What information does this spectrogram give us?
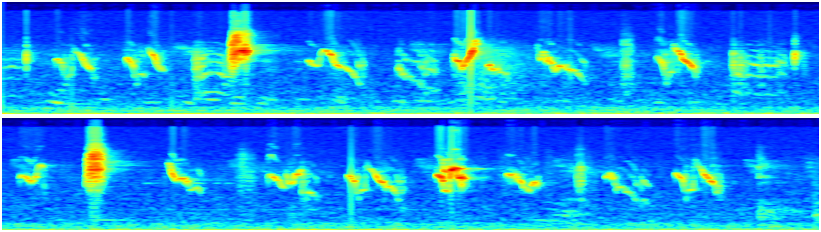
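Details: Budgies twitter continuously in short rising and falling chirps, with several loud sharp squeaks spread through the stretch and a low hum underneath.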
